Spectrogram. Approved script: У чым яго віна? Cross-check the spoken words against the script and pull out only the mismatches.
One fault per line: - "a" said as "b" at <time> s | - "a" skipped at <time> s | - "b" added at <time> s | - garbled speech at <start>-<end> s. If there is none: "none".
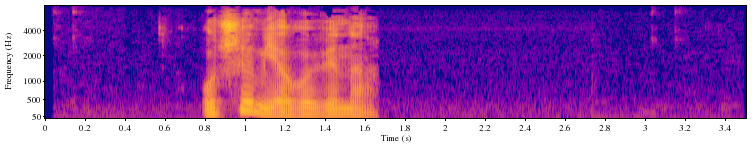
none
